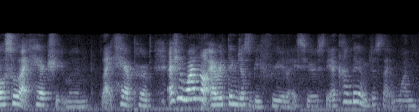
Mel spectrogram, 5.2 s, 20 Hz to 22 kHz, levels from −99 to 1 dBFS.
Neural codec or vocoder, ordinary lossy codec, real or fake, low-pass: none; none; real; 7.2 kHz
